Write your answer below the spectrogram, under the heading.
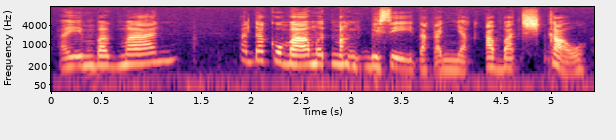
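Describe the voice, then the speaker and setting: A woman's voice: medium pitch, slow pace, pushed and bright. A woman with an Ilocano accent playing a nosy, frank village storekeeper in a radio comedy drama. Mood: gossipy.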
